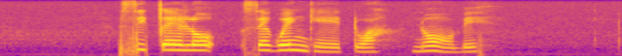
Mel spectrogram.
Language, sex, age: Swati, female, 22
